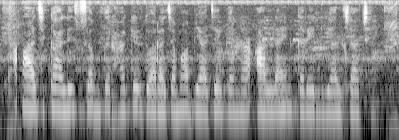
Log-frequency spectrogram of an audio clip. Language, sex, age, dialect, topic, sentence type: Magahi, female, 18-24, Northeastern/Surjapuri, banking, statement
